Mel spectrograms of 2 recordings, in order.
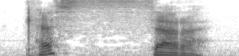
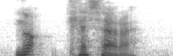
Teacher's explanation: So it's very important with the shadda to give it the double sound. And sometimes people might be a bit too hasty and not give that double letter.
